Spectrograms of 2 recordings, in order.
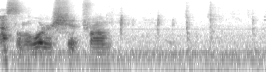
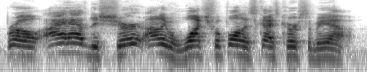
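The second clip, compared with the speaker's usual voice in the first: raised indignant mock protest; retold loud complaint; 5 semitones higher, 6 dB louder than usual. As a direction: complain to the manager, hammed up. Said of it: "and I'm like".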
